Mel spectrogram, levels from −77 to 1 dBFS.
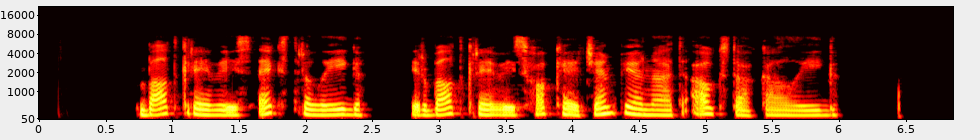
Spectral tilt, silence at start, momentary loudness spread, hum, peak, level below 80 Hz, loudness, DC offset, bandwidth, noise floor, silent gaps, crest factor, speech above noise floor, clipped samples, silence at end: -6.5 dB/octave; 0.75 s; 7 LU; none; 0 dBFS; -60 dBFS; -15 LUFS; under 0.1%; 7.8 kHz; -84 dBFS; none; 16 dB; 70 dB; under 0.1%; 0.85 s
